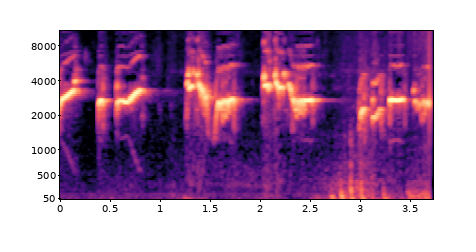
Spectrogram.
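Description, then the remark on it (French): A bird-song champion imitates bird calls with a quick series of high, warbling whistles and chirps in several bursts, fairly loud, at one point sounding like three birds as he sings in canon with himself, with a soft low rustle near the end. “Un champion de chant d'oiseau.”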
